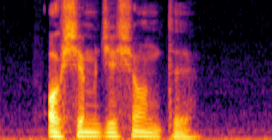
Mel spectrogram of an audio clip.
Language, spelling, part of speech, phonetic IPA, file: Polish, osiemdziesiąty, adjective, [ˌɔɕɛ̃mʲd͡ʑɛ̇ˈɕɔ̃ntɨ], Pl-osiemdziesiąty.ogg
